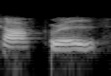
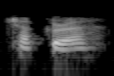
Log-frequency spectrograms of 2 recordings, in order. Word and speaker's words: chakra: pleas please please please do not pronounce it as chakras it is there's no such there's no such word it's cha with an actual hard CH sound chak chak means wheel if you can't say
